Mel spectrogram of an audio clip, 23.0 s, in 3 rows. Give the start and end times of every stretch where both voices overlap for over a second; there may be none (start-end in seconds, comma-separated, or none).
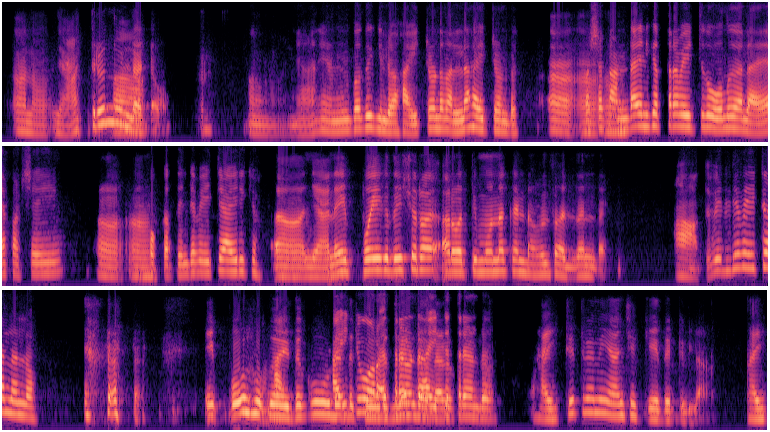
18.6-20.2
